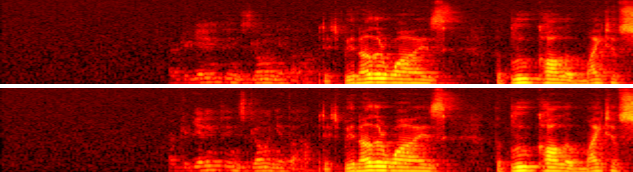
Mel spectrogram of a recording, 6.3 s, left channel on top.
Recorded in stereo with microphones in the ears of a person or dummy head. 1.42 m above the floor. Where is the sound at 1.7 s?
85° right, 3.5 m; by 3.1 s 65° right (ahead or behind), 1.9 m.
